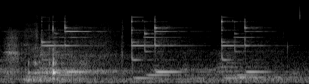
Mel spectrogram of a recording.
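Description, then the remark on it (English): A mobile phone rings during a Bible reading with a bright electronic melody, short chiming notes in a quick repeating pattern, moderately loud over a low steady background hum. “And excuse me, my phone, I didn't turn it off.”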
